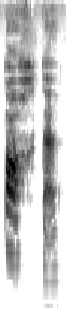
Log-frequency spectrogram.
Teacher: Então, os sons bilabiais, por exemplo, p, quando eu falo porta, por exemplo, esse som p, eu tenho aí o encontro total, né, o fechamento total da minha cavidade oral pelos articuladores ativo e passivo, que são os meus lábios superior e inferior. E nesse movimento, né, de tocar e afastar, eu tenho aí uma explosãozinha, né?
